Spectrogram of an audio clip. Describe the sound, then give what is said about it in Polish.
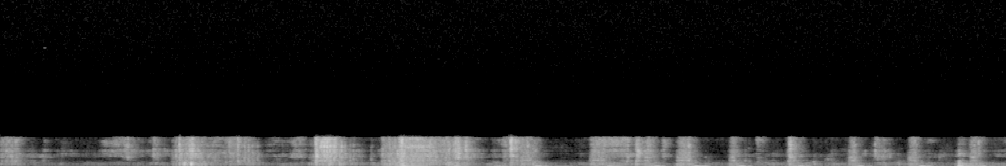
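A machine prints voting results at a council session, making a rhythmic, buzzing mechanical chatter in short bursts separated by brief pauses. The sound is faint and muffled. “Poproszę o wydruk.”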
